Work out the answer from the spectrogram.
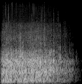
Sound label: skateboard land roll; smite; osiris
